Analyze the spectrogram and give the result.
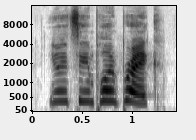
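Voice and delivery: very high-pitched put-on British accent. Quoting a movie line to another speaker: British accent. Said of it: "That was my British accent".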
